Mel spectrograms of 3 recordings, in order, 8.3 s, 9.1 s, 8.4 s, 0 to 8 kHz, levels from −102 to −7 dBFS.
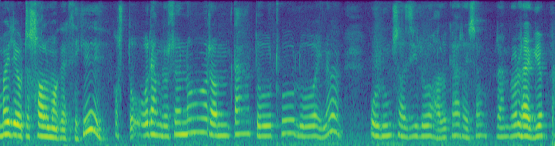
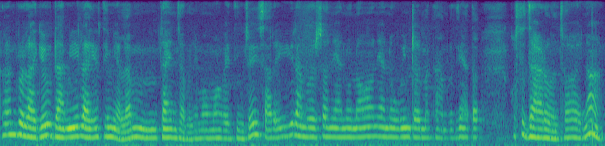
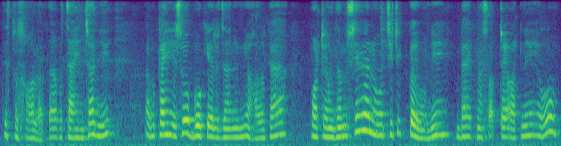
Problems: constant background noise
